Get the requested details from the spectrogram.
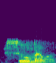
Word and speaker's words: Suomela: I think Suomela would be the young man who goes, anti Suomela, is that how you say it? – I believe so.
